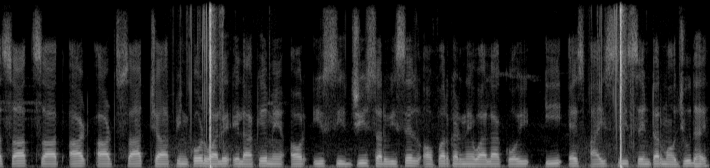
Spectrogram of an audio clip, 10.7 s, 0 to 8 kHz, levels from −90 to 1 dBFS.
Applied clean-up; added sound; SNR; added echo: none; Crack; -5 dB; none.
